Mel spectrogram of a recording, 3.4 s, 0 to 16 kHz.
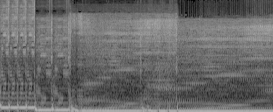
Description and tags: Dubstep wobbles 140bpm
140bpm dubstep loop.
140, dirty, drop, dubstep, filthy, heavy, loop, wobble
